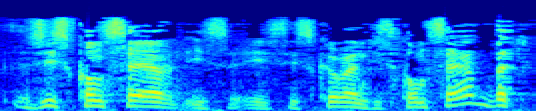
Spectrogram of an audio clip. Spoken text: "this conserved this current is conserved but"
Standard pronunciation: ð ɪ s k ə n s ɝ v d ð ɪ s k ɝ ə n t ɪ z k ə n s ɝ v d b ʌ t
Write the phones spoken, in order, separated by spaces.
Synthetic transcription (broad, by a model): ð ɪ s k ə n s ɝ v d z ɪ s k ɝ ə n t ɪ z k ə n s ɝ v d b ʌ t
